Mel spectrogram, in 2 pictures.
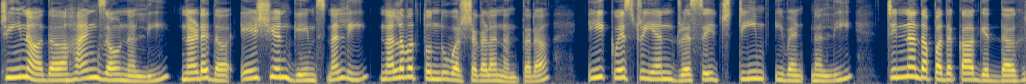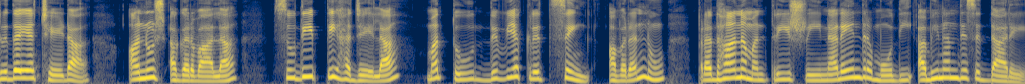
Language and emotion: Kannada, neutral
